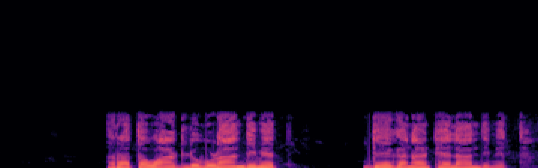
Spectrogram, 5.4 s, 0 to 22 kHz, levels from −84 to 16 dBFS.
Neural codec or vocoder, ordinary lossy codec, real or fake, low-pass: none; Opus, 64 kbps; real; 7.2 kHz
